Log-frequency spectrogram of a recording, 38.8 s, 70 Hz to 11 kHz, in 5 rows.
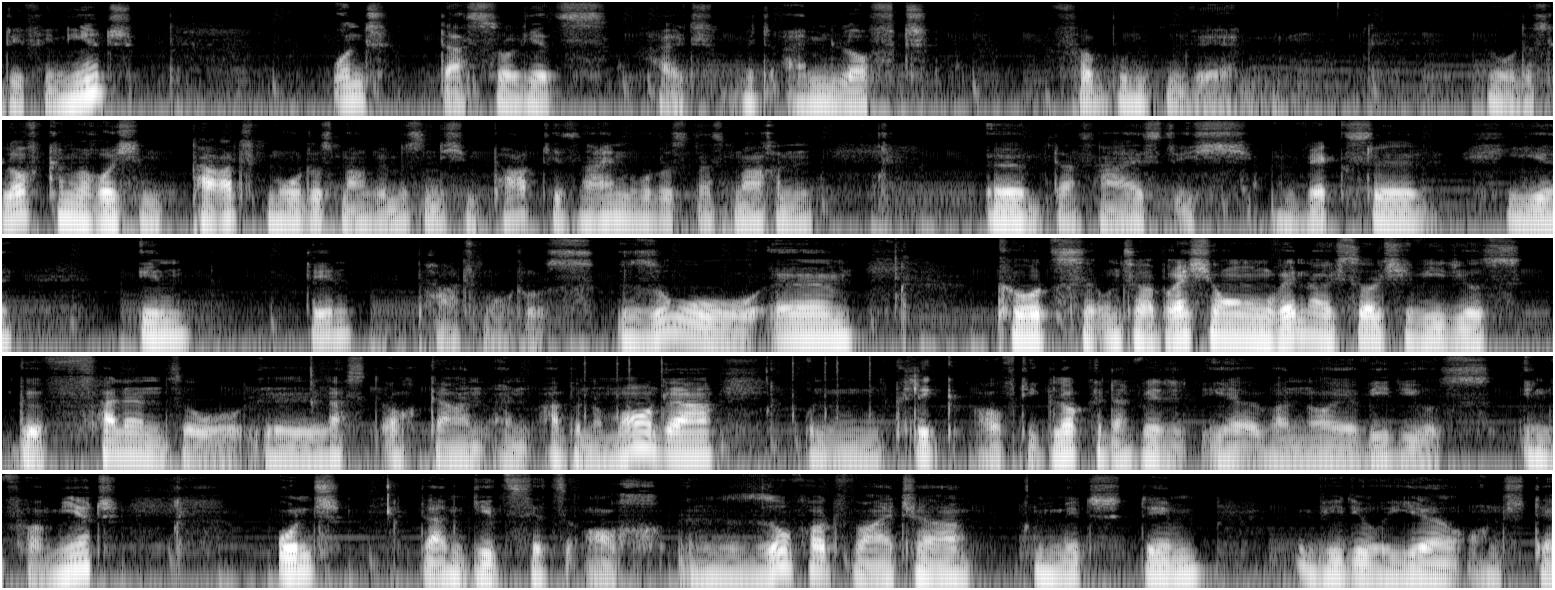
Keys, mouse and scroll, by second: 2.3-3.3 middle drag, 3.5-4.9 middle drag, 14.0 click, 17.0 click.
